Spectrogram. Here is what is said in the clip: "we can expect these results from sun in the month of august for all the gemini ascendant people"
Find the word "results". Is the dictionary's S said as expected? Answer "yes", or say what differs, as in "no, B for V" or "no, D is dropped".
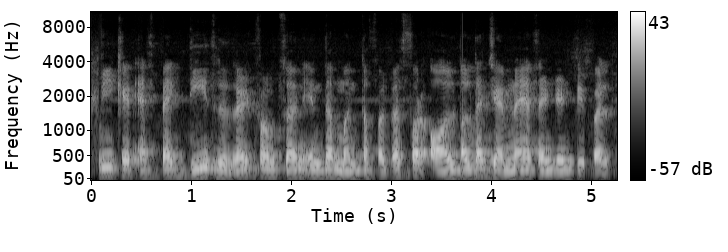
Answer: yes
